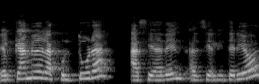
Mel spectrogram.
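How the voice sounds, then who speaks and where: Against a quiet background, a woman speaks at a moderate pace with fairly high pitch and lively intonation. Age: 60s. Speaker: panel expert on organizational change. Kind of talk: panel discussion. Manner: halting, many fillers.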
